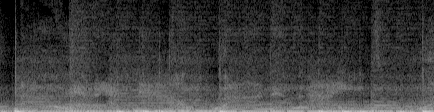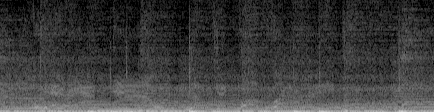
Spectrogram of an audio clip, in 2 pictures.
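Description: A rock band playing live: electric guitar with bending notes over bass and drums, with a steady beat and no clear singing.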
